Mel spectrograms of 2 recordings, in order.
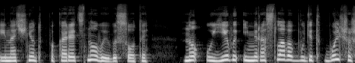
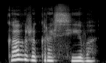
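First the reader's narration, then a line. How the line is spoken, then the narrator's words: Whisper. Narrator (Russian): прошептала она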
